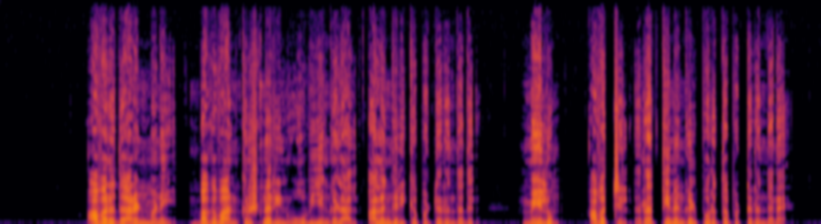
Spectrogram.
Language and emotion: Tamil, neutral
